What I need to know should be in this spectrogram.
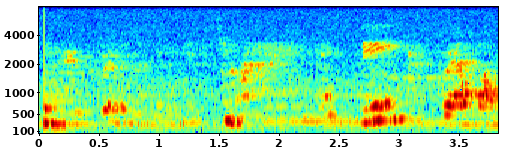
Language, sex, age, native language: Icelandic, female, 20-29, Icelandic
